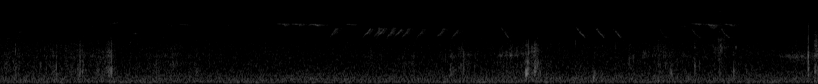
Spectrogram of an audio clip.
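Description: Quiet outdoor background hiss with a small bird chirping in quick runs of short high notes through the middle, and a few soft knocks, the loudest about five seconds in.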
